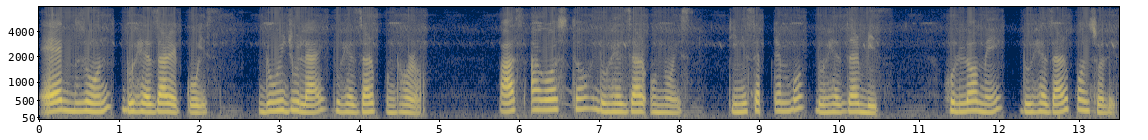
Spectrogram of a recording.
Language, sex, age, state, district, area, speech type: Assamese, female, 45-60, Assam, Sivasagar, rural, spontaneous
